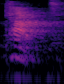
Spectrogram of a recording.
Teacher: В думата cat казваме, отваряме уста да кажем А, но казваме Е. Така. Наподобява този символ и тези два звука, наподобяват всъщност българското Ъ.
